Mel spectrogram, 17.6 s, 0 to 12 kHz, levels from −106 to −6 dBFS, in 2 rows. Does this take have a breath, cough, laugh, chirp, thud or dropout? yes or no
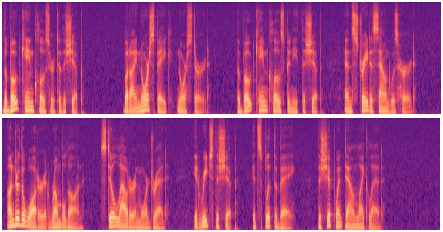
no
